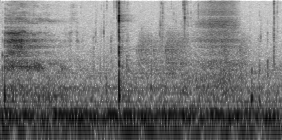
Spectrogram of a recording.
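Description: Faint chewing of a mouthful of chunky dandelion-leaf soup, with one sharp click a little under two seconds in, over a low steady hum.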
